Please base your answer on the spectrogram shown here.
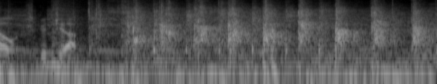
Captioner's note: applause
